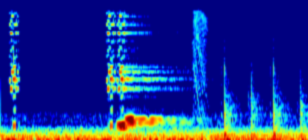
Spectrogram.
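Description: A short chime rings as a task completes.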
